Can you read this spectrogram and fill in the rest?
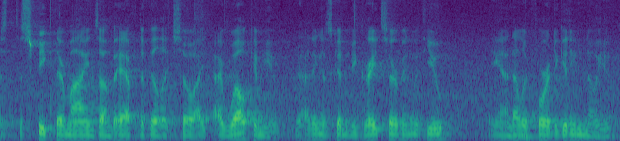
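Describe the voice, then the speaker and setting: A man on a planning commission giving loud, rambling casual remarks at a public meeting. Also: low voice, a little hiss or hum. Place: council chamber, echoey room. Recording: echoey hall from a room mic.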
